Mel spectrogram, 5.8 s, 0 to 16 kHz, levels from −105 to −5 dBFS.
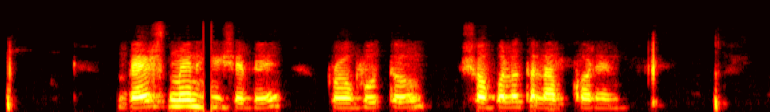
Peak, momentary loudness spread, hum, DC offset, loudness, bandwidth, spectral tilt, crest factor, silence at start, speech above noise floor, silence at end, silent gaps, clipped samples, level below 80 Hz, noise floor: -4 dBFS; 22 LU; none; under 0.1%; -23 LUFS; 5.2 kHz; -8.5 dB/octave; 20 dB; 0.05 s; 42 dB; 0.85 s; none; under 0.1%; -70 dBFS; -64 dBFS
